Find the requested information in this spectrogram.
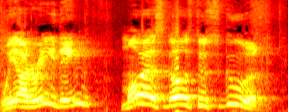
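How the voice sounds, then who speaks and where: Putting on a character voice, a man drawls at a fairly slow pace with an extremely high pitch. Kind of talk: storybook reading. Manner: spooky vampire drawl.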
